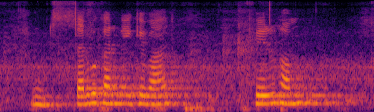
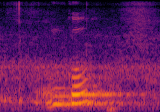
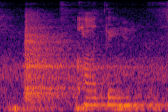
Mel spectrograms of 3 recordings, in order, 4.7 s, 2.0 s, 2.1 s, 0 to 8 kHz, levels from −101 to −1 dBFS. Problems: none marked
